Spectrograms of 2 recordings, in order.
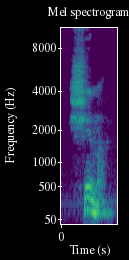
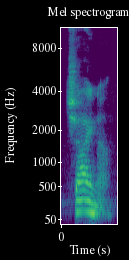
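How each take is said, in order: First: Said in the usual way. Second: "China" as CHAI-na, opening with a tch; English pronunciation. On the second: Shown as a demonstration. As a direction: say "China" in English, first vowel like "eye". ("China" em inglês, com som de "tchai") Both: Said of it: "o que seria inglês".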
